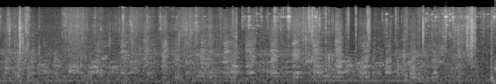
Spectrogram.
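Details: German Shepherds from DDR and mixed DDR and West German working lines, Dragon and Kona, panting on a rocky hike while practising jumps; quick breathy bursts run steadily throughout, with rustling, footsteps and brief human voices.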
